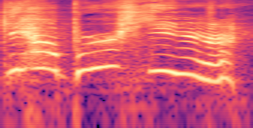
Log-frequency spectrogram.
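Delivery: high, drawn-out mortified reply; awkward squeal. Retold or imitated. Streamer retelling her reply to the girl, awkward squeal. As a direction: stretch it out high, about to crack up.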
